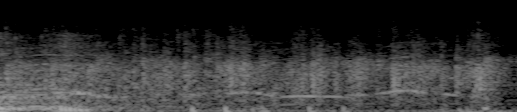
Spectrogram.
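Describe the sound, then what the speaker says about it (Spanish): Applause from a church congregation during a Spanish-language worship service. It is moderately loud and steady across the whole stretch, with a few low thumps and some faint voices mixed into the clapping. "Denle un aplauso al Señor."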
